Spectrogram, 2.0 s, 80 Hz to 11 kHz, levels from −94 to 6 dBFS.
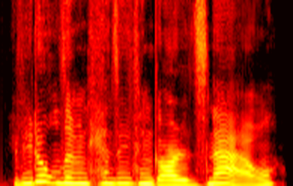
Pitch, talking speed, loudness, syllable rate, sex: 270 Hz, 245 wpm, -16 LUFS, 6.3 syllables/s, female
